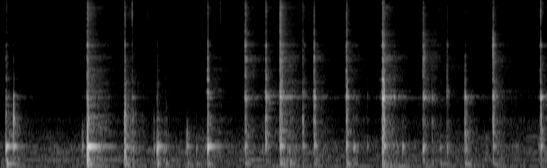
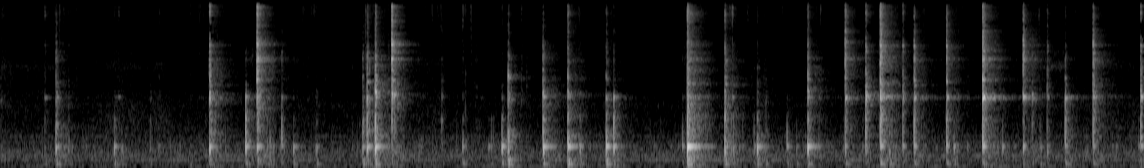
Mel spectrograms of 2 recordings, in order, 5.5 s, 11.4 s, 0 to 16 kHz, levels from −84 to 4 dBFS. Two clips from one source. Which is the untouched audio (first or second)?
second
